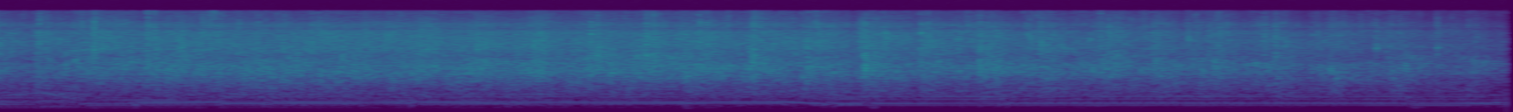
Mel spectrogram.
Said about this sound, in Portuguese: Amém, igreja? Pode dar um salve de palmas para Jesus.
